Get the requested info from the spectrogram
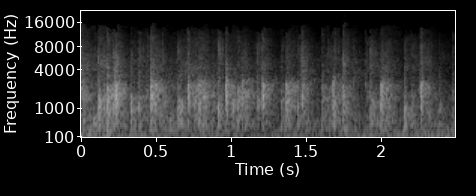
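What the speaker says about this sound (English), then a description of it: "We should clap for his journey." Audience applause at a one-day banking audit seminar, dense and steady hand clapping from a crowd in a hall, continuing at even loudness throughout.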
